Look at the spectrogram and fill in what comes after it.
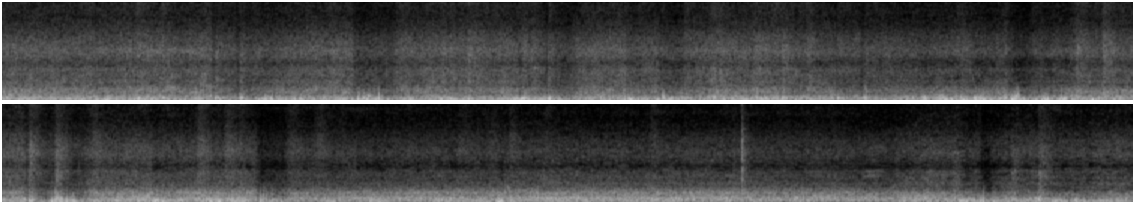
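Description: Passenger train running along the track, heard from inside a carriage: a steady rolling rumble of wheels on rail with a few scattered knocks.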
